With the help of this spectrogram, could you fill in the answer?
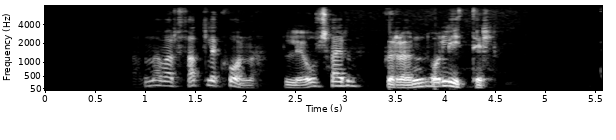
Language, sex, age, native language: Icelandic, male, 40-49, Norwegian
